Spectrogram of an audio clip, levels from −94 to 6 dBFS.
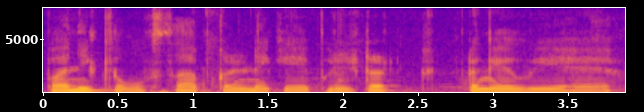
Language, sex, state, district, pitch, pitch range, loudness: Hindi, female, Uttar Pradesh, Saharanpur, 200 Hz, 195-205 Hz, -17 LUFS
